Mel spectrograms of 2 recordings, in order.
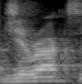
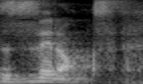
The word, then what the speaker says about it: Xerox: It's not Xerox, not J, it's Xerox. Xerox. Z sound has to come whenever you pronounce this word.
